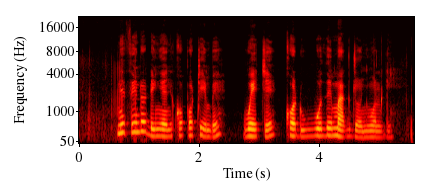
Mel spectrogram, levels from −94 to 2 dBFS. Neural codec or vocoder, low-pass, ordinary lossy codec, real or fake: vocoder, 44.1 kHz, 128 mel bands every 256 samples, BigVGAN v2; none; none; fake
